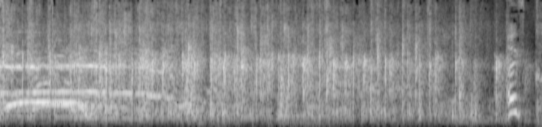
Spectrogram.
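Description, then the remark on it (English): A crowd at a Naked Scientists event breaks into sustained applause after caterpillars are named the most amazing animal: dense rapid clapping that holds steady for several seconds, with a rising whistle or whoop at the start before the clapping thins toward the end. “Round of applause.”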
